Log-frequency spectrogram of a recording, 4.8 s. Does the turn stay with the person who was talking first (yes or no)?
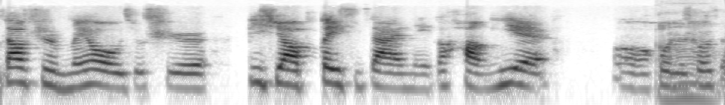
yes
